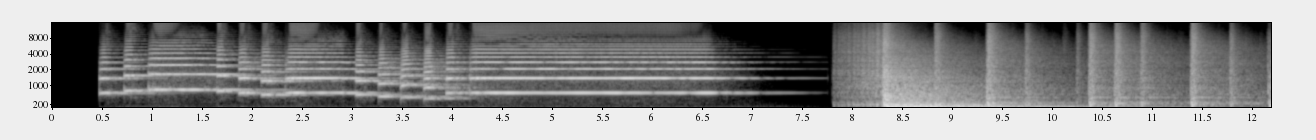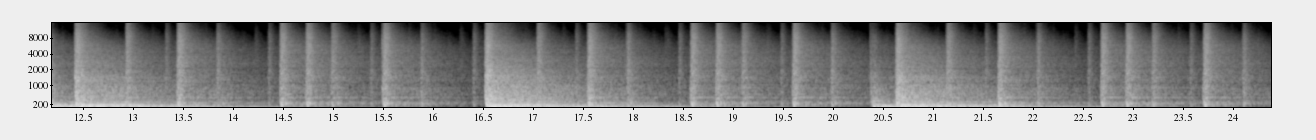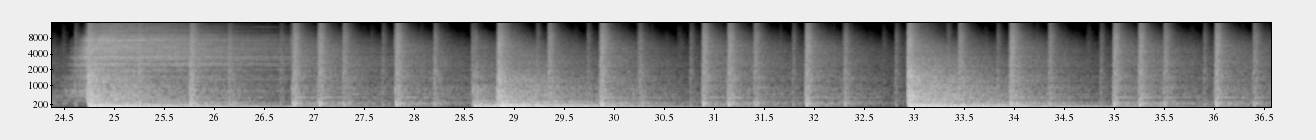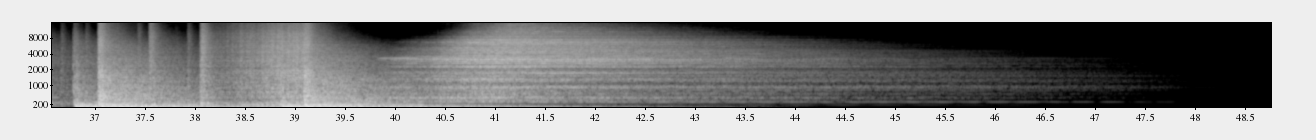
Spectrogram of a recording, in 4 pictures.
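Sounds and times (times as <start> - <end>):
battle music: 0.5 - 7.1, 8.0 - 15.7, 16.5 - 23.9, 24.5 - 31.5, 33.0 - 36.2, 36.8 - 42.7.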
